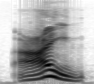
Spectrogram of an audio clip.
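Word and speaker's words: ع: এই হা, এরপরে হলো আইন, এই দুইটা হরফের উচ্চারণ কিন্তু ঠিক গলার কণ্ঠনালীর মাঝ বরাবর থেকে আসবে, একেবারে ভেতর থেকে আসবে।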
